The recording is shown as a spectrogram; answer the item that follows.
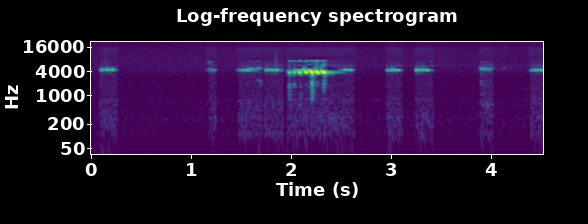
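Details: Katydid calling in a vegetable garden; a single loud raspy burst in the middle, surrounded by soft, brief ticking pulses spaced irregularly.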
